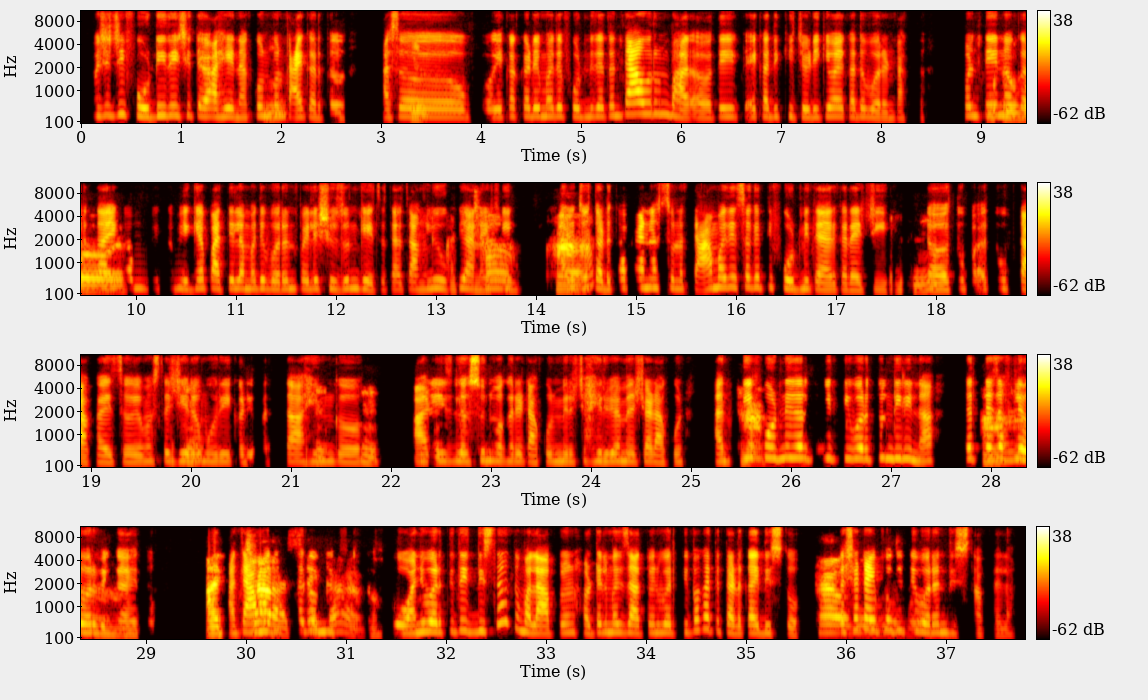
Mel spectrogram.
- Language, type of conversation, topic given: Marathi, podcast, घरी बनवलेलं साधं जेवण तुला कसं वाटतं?
- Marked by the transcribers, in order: static; distorted speech; "उकळी" said as "उकई"; other background noise; tapping; drawn out: "आह!"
